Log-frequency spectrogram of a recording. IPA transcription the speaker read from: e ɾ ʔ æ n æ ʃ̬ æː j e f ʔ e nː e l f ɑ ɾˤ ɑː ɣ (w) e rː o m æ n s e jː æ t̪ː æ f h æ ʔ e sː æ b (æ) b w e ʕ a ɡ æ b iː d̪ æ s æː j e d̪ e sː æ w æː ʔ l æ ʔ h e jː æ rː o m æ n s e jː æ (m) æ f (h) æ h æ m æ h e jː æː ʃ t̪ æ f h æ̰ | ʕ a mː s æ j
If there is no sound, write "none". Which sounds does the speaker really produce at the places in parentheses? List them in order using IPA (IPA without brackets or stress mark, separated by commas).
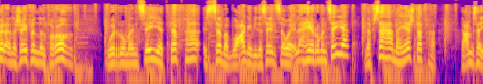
w, æ, n, s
